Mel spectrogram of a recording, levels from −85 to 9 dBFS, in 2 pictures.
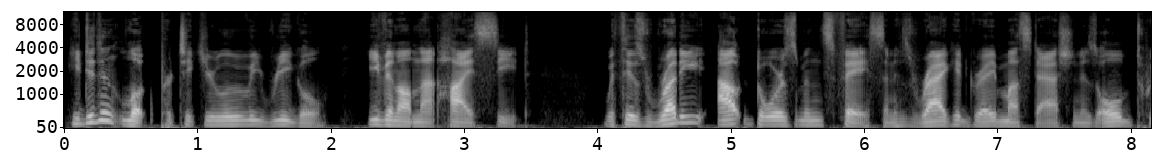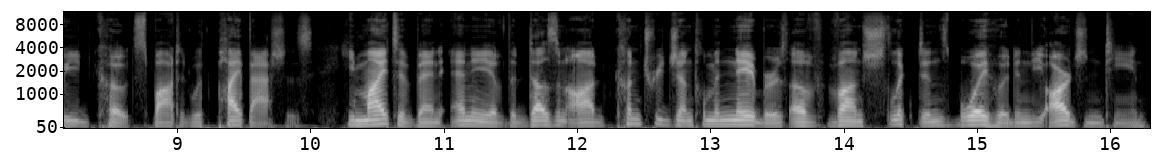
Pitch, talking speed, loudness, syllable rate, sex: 100 Hz, 175 wpm, -22 LUFS, 4.8 syllables/s, male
